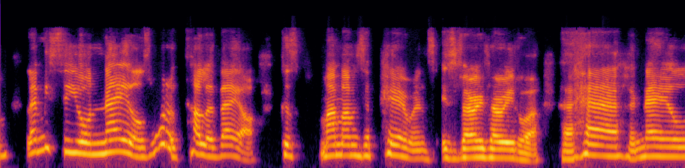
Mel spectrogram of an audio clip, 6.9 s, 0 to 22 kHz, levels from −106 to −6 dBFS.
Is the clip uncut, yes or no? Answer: no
